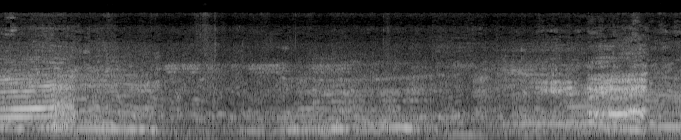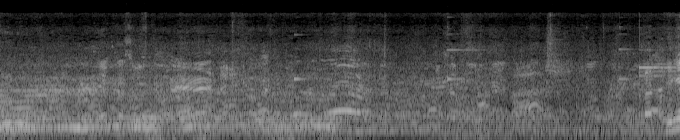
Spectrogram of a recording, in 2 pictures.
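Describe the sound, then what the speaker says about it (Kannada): Cattle and buffaloes low and moo repeatedly at a busy village cow market in Nulvi, with crowd chatter and talking running underneath throughout. "ಇವತ್ತಿನ ಸಂತೆಗೆ ಒಳ್ಳೆ ಎಮ್ಮೆಗಳು, ಹಸುಗಳೆಲ್ಲ ಬಂದಾವ ನೋಡ್ರಿ."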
